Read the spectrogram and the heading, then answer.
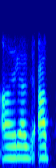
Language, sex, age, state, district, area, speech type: Hindi, female, 18-30, Uttar Pradesh, Jaunpur, rural, conversation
